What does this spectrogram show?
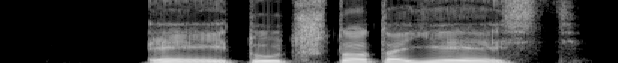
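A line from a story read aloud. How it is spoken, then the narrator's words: Shouted. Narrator (Russian): крикнул ему Хелман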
